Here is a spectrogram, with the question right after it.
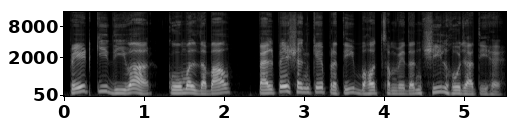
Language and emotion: Hindi, neutral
